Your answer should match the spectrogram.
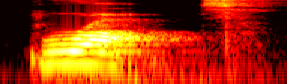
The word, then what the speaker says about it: brought: our next word is brought brought is tricky because it has the all sound spelled oh ugh BRR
